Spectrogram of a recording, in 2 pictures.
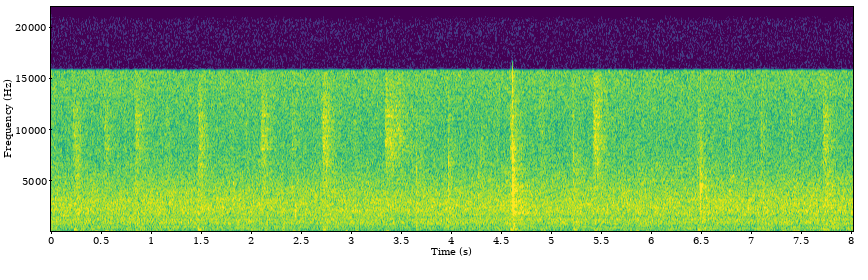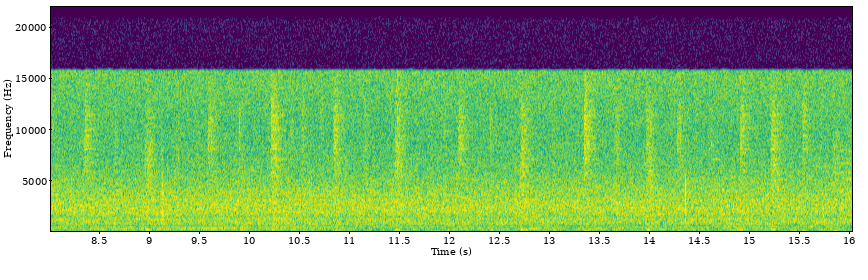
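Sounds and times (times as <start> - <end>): steady quiet hiss: 0.0 - 16.0
sharp click: 3.6 - 5.6.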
